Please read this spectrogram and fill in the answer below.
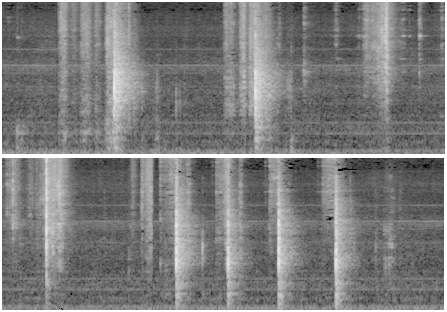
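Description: A wide-bladed kitchen knife chopping capsicum on a wooden cutting board: sharp knocks of the blade hitting the board at irregular intervals, with four in quicker succession near the end.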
